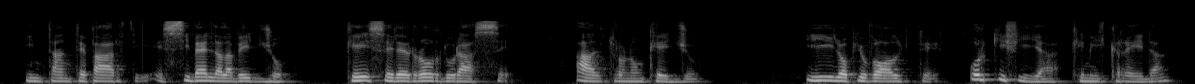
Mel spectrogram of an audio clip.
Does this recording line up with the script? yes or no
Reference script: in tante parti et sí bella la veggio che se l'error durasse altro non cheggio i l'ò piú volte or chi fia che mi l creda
yes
